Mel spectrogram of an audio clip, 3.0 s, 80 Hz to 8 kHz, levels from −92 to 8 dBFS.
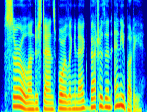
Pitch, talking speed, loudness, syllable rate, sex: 190 Hz, 185 wpm, -15 LUFS, 5.8 syllables/s, female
